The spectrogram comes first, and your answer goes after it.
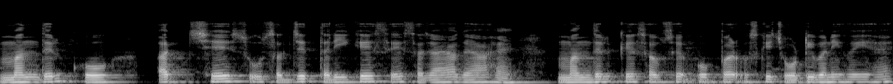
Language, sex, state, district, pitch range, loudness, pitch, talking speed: Hindi, male, Maharashtra, Chandrapur, 105-120 Hz, -20 LUFS, 115 Hz, 120 wpm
